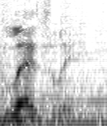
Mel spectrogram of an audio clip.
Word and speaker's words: Leslie: she got as close as she could with Leslie. Rhymes with Wesley.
